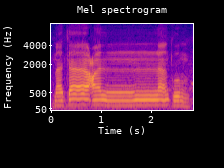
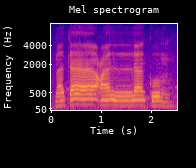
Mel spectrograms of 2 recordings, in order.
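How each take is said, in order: Both takes have the same delivery.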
